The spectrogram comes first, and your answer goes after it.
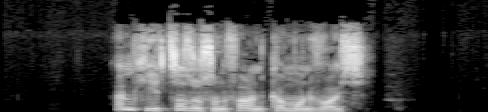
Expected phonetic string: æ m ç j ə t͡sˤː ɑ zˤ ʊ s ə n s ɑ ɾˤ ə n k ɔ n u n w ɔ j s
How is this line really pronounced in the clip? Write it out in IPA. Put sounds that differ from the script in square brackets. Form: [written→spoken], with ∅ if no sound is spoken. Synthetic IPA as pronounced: æ m ç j ə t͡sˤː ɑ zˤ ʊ s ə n [s→f] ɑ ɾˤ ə n k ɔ [n→m] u n [w→v] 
